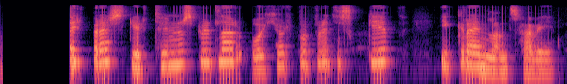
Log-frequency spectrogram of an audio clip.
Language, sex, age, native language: Icelandic, female, 13, Icelandic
